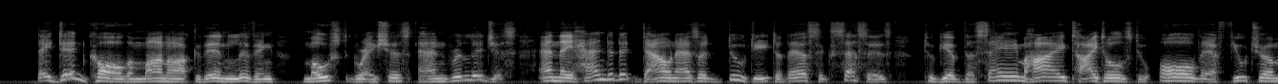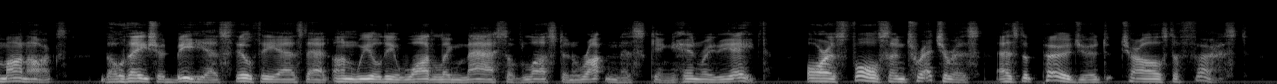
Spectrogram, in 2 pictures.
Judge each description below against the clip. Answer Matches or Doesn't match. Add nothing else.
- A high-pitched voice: Doesn't match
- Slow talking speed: Doesn't match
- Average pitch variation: Matches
